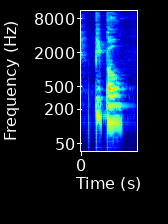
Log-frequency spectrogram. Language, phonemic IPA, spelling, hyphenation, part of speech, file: Dutch, /ˈpi.poː/, pipo, pi‧po, noun, Nl-pipo.ogg
- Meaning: oddball, whacko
